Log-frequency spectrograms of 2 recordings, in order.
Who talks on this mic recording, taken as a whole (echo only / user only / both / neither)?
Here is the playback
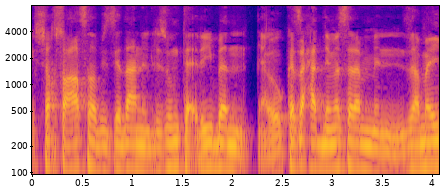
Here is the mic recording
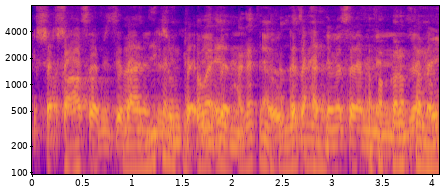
both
